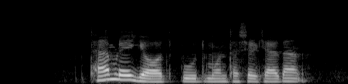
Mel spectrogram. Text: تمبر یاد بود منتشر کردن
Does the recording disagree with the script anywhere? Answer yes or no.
no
